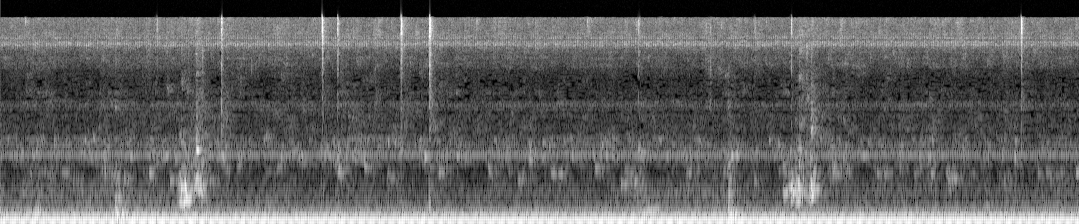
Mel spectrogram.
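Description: A handful of faint, short clicks from a lock pick working the pin stacks of a Best padlock's core under tension, over a steady low hum.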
